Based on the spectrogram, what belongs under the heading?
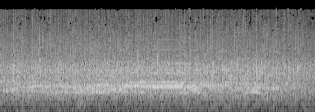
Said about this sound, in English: I want to thank both of you for being here, and I want to have this audience applaud Sonam Obsession, Matt Gourley. Let's hear it for them.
